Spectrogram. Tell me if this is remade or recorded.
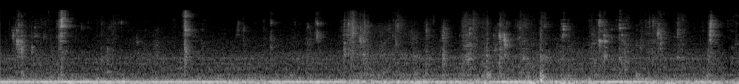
recorded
